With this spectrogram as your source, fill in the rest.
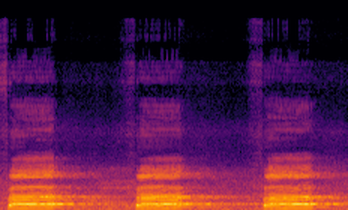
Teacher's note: ফা এর উচ্চারণ হবে নিচের ঠোটের পেটের সাথে উপরের দুই দাতে আগা লাগবে।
